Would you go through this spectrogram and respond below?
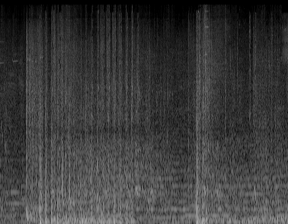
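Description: Gunfire in the video game Mass Effect Andromeda: fast, loud automatic bursts rattle close up, with a heavier impact partway through, amid a busy combat mix and occasional voices.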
